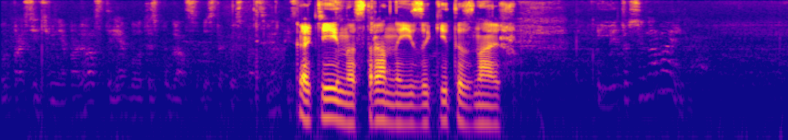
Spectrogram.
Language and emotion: Russian, neutral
